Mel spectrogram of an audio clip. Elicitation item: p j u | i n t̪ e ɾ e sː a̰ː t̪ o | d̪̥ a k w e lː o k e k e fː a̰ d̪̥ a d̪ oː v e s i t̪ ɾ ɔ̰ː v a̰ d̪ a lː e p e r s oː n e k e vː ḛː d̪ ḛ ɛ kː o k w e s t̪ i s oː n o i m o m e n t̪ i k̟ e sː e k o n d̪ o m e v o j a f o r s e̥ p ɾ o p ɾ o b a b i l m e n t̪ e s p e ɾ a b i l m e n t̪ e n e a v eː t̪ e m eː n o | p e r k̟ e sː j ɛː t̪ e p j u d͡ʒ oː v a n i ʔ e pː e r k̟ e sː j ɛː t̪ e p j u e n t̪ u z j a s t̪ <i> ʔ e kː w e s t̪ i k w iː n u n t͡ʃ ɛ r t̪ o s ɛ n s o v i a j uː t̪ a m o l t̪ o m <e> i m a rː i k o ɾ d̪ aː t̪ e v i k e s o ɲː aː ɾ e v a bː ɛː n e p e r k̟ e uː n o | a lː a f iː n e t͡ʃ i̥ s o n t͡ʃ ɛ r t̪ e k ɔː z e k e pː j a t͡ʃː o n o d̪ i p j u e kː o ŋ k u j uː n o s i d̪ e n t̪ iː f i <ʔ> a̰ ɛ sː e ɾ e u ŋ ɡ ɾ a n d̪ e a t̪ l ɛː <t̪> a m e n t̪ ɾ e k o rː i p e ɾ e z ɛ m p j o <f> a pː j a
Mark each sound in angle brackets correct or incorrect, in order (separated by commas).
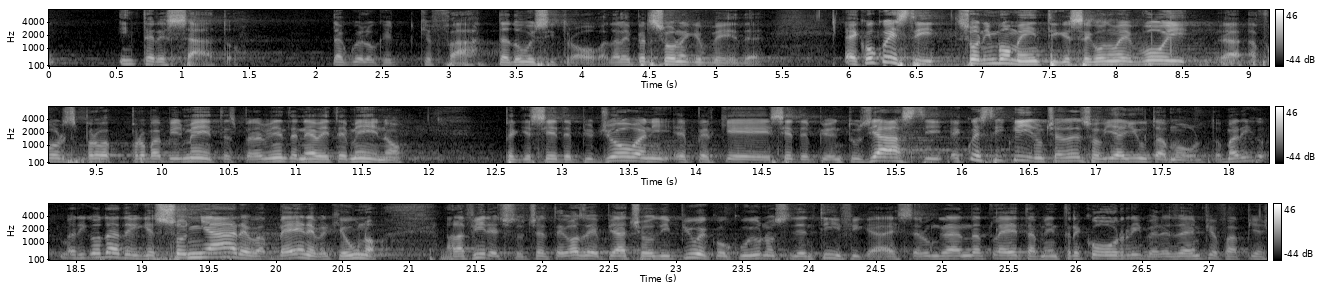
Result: correct, incorrect, incorrect, correct, correct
